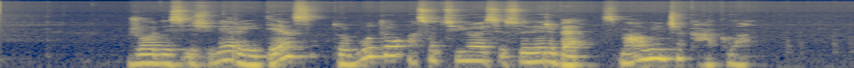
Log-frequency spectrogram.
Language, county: Lithuanian, Vilnius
